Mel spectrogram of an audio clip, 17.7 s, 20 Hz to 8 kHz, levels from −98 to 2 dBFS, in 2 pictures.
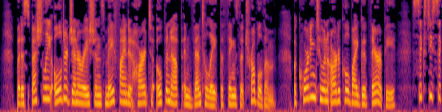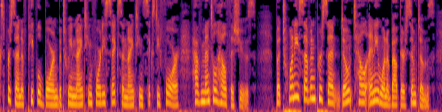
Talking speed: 155 wpm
